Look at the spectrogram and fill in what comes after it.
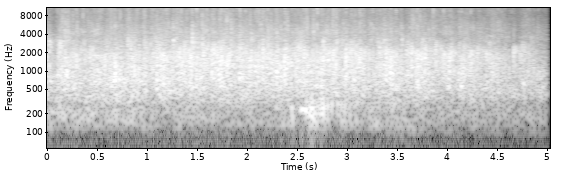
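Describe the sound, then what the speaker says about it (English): Dense, steady applause from a conference audience at the opening plenary of Global Soil Week 2015, sustained for several seconds without talk before tapering slightly at the end. "Clap hands, he is here."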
